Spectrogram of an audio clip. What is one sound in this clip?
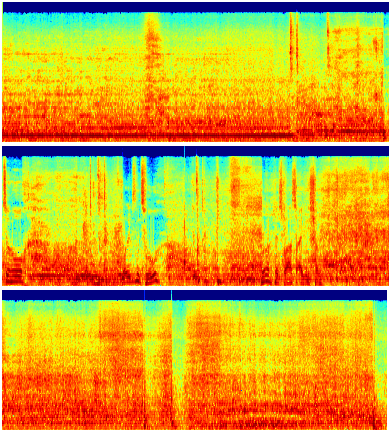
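A heavy machine engine rumbles loudly close by, its pitch shifting as it works.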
